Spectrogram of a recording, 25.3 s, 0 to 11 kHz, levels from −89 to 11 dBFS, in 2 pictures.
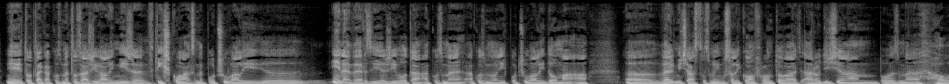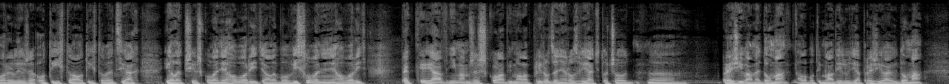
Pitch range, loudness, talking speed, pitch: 105-120 Hz, -18 LUFS, 180 wpm, 110 Hz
